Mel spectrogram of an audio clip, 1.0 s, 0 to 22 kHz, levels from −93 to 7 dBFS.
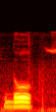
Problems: constant background noise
